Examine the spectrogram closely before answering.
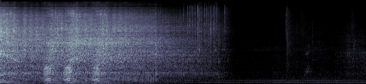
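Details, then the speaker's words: Trash-picked Ryobi string trimmer two-stroke, air box broken, no choke: revs high, then sags and dies within a few seconds off throttle; stalling caused by the carburetor idle set screw being broken off. "nice i think the engine's running well it's still stalling when i let off the throttle so let me see if i can adjust that idle set all right well i wish i'd noticed this before but the idle set screw is actually broken off on this carburetor"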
